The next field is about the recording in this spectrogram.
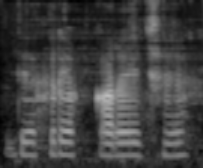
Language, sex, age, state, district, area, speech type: Maithili, female, 45-60, Bihar, Araria, rural, spontaneous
